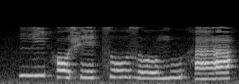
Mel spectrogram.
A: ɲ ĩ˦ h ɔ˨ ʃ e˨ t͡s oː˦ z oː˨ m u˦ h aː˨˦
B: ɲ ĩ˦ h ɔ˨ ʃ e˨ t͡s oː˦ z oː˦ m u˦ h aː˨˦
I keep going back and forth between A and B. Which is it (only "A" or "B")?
A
